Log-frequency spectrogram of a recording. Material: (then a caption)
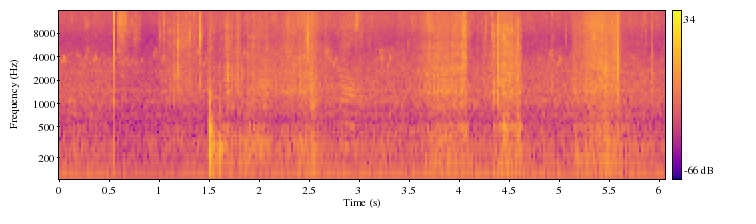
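Clay. A handmade clay ball, dried in the shade for a week, is knocked against wood, concrete and metal as a strength test. Short, sharp taps stand out over a steady low hum. The ball gives a good, clean sound and shows no cracks.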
